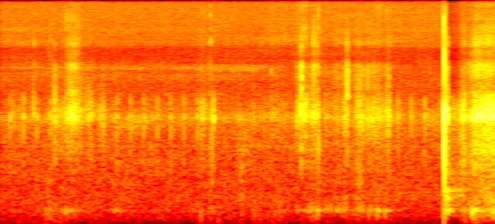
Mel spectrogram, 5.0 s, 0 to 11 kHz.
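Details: Dell Precision M3800 laptop plugged in, SSD being accessed: faint high buzzy static from under the machine near the power adapter plug, with pitch shifting as screen brightness changes; stops when unplugged, occurs with or without Windows booted.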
